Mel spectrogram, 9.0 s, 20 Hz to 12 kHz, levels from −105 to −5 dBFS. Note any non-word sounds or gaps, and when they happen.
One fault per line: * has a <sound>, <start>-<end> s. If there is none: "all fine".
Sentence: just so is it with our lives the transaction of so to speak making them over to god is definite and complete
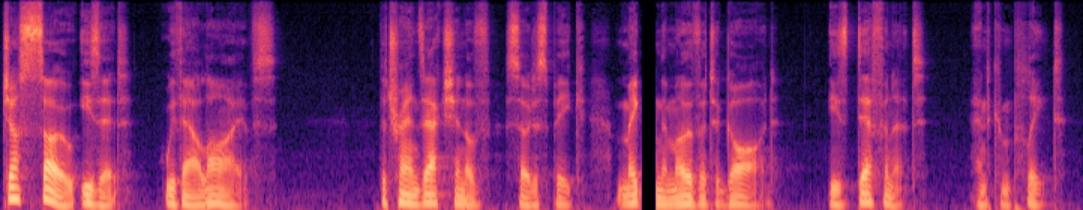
* has a dropout, 5.3-5.5 s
